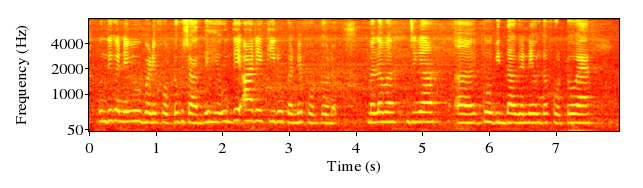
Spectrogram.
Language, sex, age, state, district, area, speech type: Dogri, female, 18-30, Jammu and Kashmir, Reasi, rural, spontaneous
